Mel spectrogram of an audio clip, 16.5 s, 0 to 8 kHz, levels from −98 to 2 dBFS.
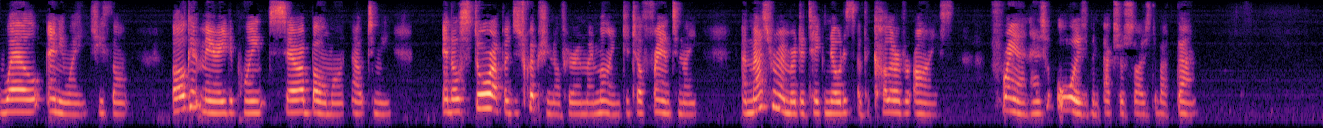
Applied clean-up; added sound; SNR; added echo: none; none; none; none.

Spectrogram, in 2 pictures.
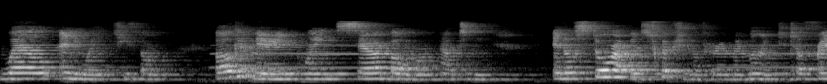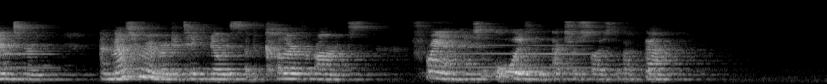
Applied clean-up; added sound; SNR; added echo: none; Wind instrument, woodwind instrument; 17 dB; reverberation time 0.9 s.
